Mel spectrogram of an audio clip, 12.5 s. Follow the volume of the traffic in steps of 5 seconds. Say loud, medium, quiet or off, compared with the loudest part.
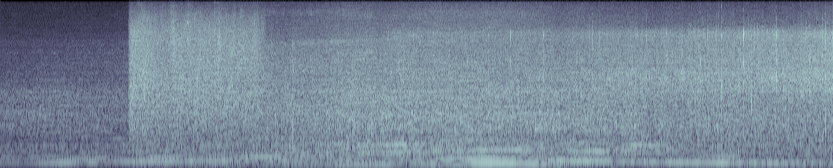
medium, loud, medium.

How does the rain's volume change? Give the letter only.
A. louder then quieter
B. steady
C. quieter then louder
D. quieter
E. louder
C.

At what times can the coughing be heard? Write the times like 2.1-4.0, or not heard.
not heard.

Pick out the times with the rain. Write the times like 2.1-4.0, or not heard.
1.9-12.4.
